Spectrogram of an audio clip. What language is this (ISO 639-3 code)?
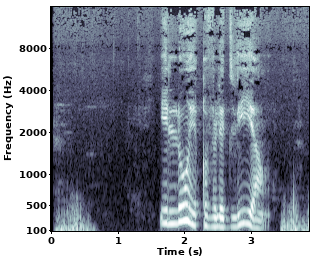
kab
